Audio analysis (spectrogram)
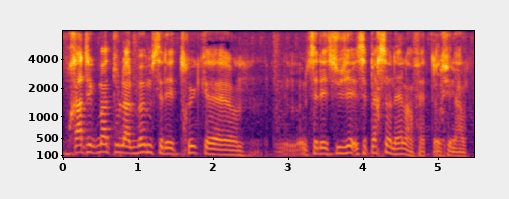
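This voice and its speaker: A young man from Senegal, a musician guest in a radio studio, talking casually and haltingly with many fillers. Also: medium pitch, darkish tone.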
